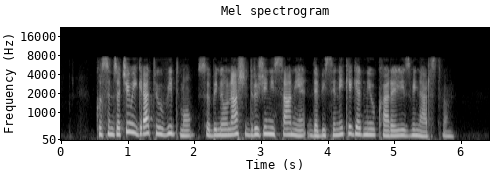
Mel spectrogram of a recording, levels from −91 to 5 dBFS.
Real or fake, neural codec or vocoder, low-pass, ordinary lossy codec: fake; codec, 16 kHz, 1.1 kbps, Voila-Tokenizer; 7.2 kHz; none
